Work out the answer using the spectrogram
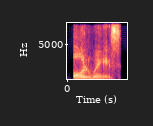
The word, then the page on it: always: Indian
